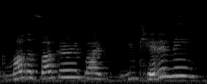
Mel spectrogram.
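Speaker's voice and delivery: mock-explode at him again in disbelief; telling off her attacker with a mild retold yell; retold blow-up. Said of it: "I just blew up".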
